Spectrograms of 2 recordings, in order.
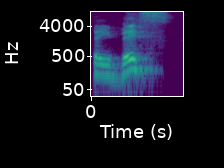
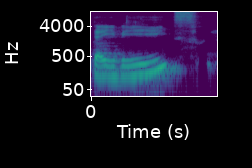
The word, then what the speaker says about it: Davies: And uh my surname is pronounced Davis, not Davies.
